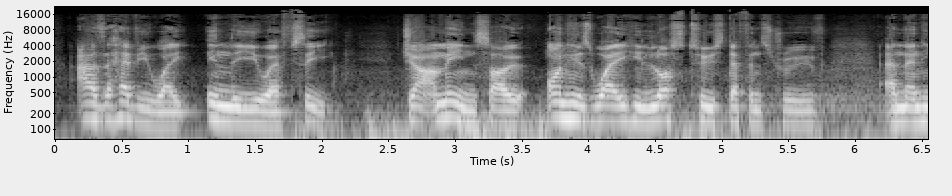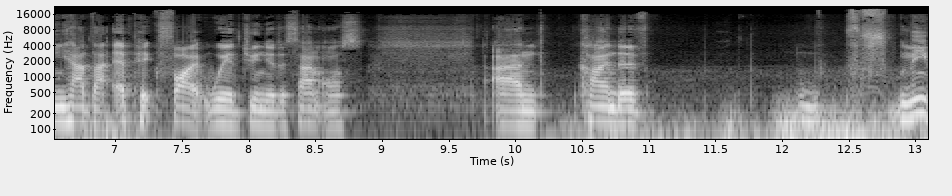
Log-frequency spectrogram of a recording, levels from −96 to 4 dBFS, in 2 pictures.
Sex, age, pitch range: male, 20-39, 110-140 Hz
